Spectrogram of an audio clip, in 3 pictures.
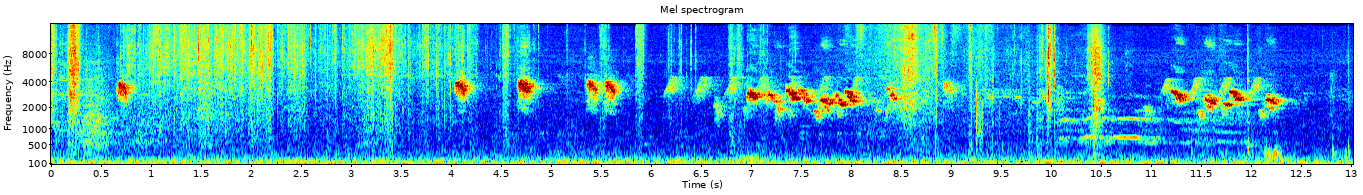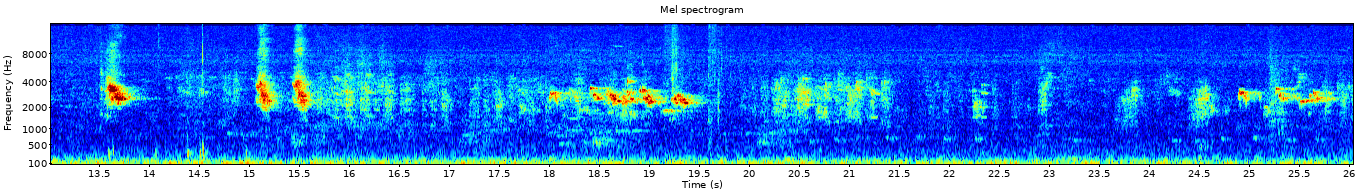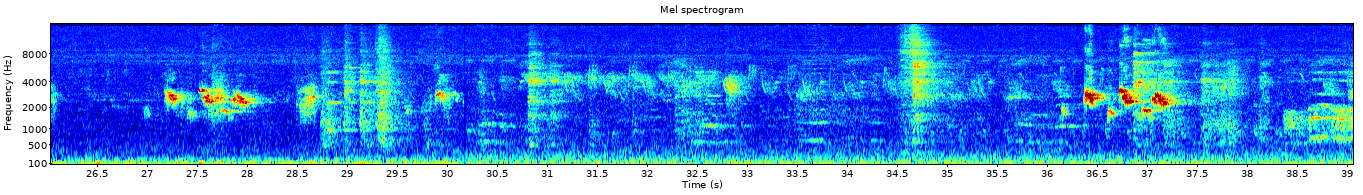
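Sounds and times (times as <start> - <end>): small birds chirping: 0.0 - 19.6.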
